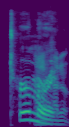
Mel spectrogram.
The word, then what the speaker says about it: turmeric: Am I mispronouncing it? Bash says, "Bro butchered saying term." How is it spelled? Like what? Turmeric, no? Right? Did I say turmeric? What am I saying wrong? Turmeric, turmeric, right?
